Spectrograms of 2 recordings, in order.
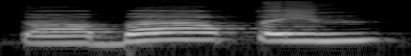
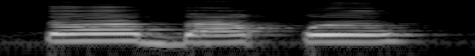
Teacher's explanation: تو طباقن یہاں پر صرف طا ہیوی قاف ہیوی ہوگا لیکن اس پر قلقلہ نہیں ہوگا، لیکن جب ہم اس کو سٹاپ کریں گے طبق، تو پھر اس پر اینڈ پہ آواز پلٹے گی قاف پہ، تو اس کا قلقلہ ادا ہوگا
